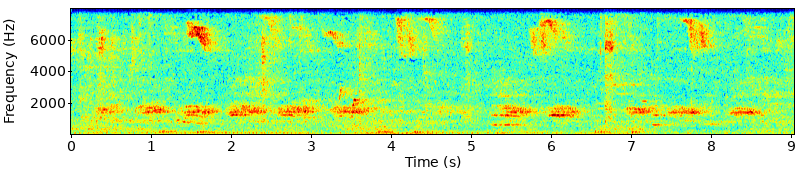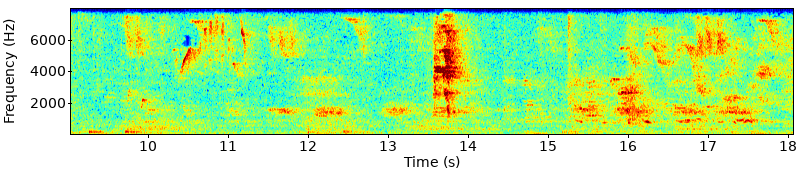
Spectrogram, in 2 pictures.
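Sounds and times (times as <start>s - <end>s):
harsh caw-like bird calls: 0.2s - 9.0s, 11.0s - 14.2s.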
